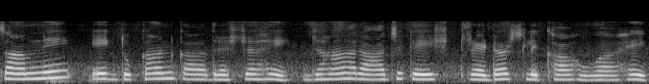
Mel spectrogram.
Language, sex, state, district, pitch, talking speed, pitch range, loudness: Hindi, female, Madhya Pradesh, Dhar, 235 Hz, 110 wpm, 225-250 Hz, -15 LUFS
